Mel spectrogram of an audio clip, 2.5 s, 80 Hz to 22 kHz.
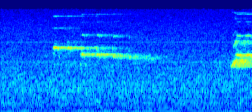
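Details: Short excerpt from a nesting Bald Eagle pair calling after a Great Horned Owl hit the sleeping female on her night perch, 2 January 2024: a thin, high whistled note slides down, then a sharp new squeal begins.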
